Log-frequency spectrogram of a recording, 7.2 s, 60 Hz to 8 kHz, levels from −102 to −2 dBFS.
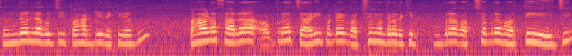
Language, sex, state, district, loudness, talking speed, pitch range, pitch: Odia, male, Odisha, Malkangiri, -18 LUFS, 150 wpm, 190-225 Hz, 210 Hz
